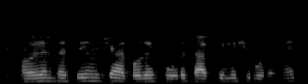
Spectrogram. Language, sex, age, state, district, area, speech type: Punjabi, male, 18-30, Punjab, Hoshiarpur, urban, conversation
